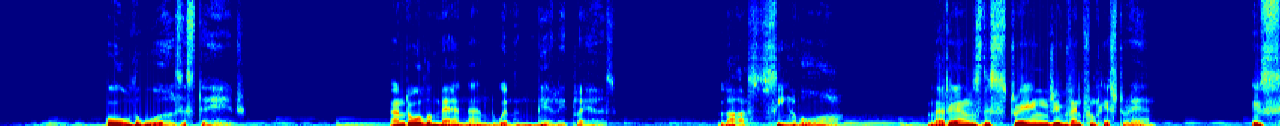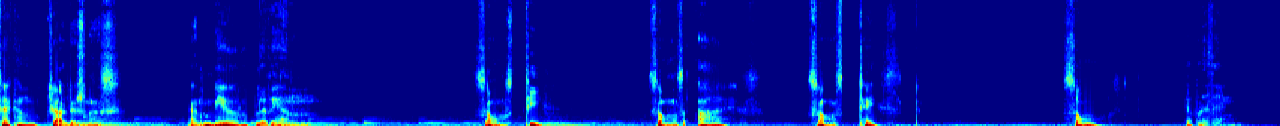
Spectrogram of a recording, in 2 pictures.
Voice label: english british audiobooks

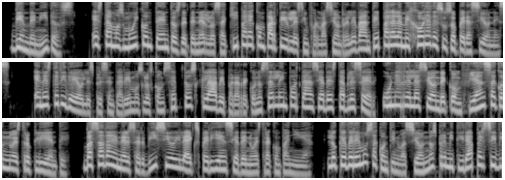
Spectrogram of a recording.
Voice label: spanish latin american corporate videos

